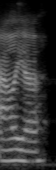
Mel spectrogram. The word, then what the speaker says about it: Alia: Alia, am I saying it right? I usually pronounce it Alia.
